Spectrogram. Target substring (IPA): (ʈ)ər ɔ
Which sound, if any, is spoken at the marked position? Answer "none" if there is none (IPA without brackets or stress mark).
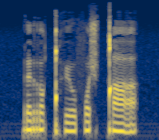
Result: ɾ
